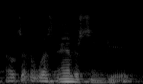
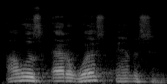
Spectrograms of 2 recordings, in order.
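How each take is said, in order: First: Said in the usual way. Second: Booming into the mic before adjusting it; way too hot on the mic, loud and high. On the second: Real, not acted. Musician starts the story too close to the mic, loud. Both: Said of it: "pull this slightly down".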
